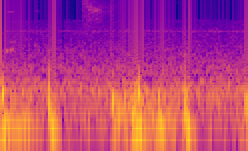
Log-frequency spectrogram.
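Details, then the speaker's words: Child's heart at the apex: sharp systolic ejection click just after the first heart sound, compared with normal children; aortic stenosis, whose ejection murmur at the base transmits to the neck vessels. "here what you hear the apex is the systolic injection you really have to to focus on that first normal kids listening to the first half sound and then comparing to a child where the systolic ejection came"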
